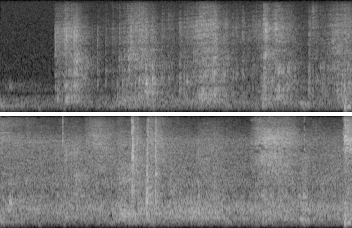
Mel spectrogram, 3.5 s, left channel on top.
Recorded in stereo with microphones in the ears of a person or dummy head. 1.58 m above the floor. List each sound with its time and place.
0.5 s footsteps: 5° left (ahead or behind), 1.7 m; by 3.5 s 25° left (ahead or behind), 4 m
